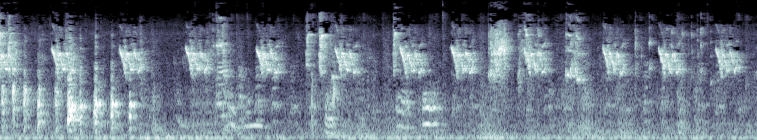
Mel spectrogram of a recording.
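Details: A continuous chatter of short, high, scratchy chirps from Fischer's lovebirds, evenly spaced through the recording.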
